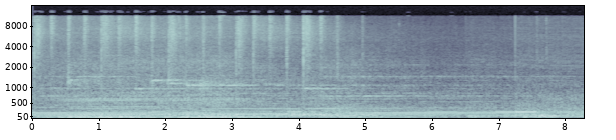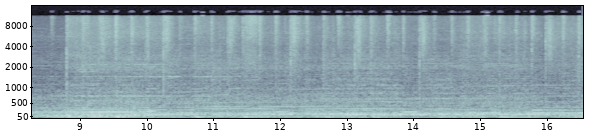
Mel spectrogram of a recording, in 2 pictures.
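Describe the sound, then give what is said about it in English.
A car driving along a road, its engine and tyres producing a loud, steady drone that continues throughout, easing briefly partway through before returning to full strength. “I've been driving blindly for more than half an hour.”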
